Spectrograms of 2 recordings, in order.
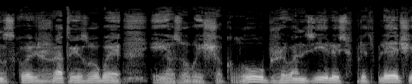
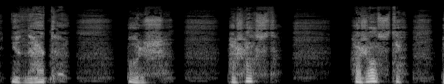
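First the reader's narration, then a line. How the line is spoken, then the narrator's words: Broken mumble, then crying. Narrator (Russian): прерывистым голосом пробормотала она и беззащитно заплакала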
